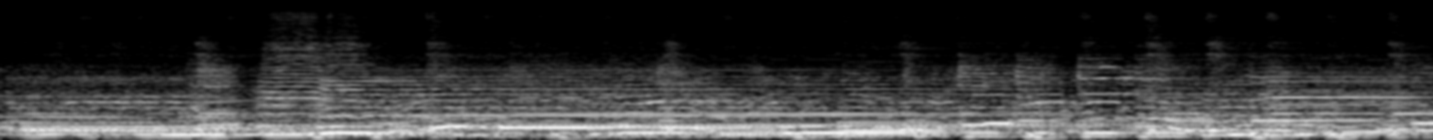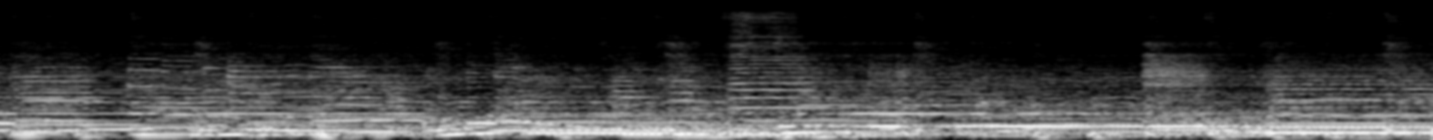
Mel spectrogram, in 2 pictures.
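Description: Live blues band playing an instrumental passage: electric guitar, bass guitar and drums with saxophone and trumpet. Some notes bend in pitch over a steady cymbal beat.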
